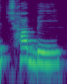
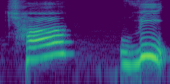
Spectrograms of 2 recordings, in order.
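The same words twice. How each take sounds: First: Said in the usual way. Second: छवि breathed out very slowly; slow whispered demo of छवि. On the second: Shown as a demonstration. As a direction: whisper छवि, stretching each sound. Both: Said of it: "ऐसे छवि".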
